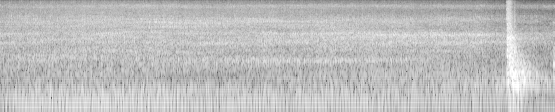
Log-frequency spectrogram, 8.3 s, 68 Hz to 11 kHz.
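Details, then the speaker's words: Unrestored 1987 Toyota Land Cruiser that starts on the first try: a steady, unhurried idle under heavy hiss, with a faint, even low hum that never stumbles; it runs healthy. "But it is a Toyota Land Cruiser, and it's running really good. You can hear it running."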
